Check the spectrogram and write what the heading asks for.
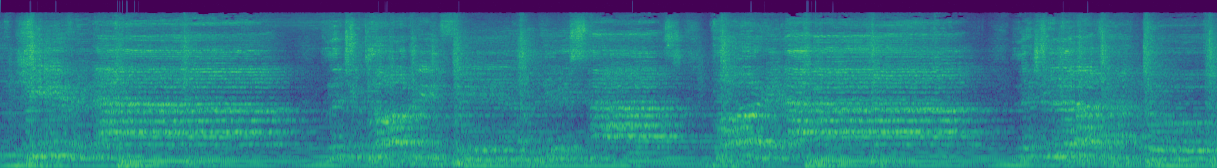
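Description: A contemporary worship song sung by many voices over a band, with long held notes on a steady bass line and phrases that break every few seconds.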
